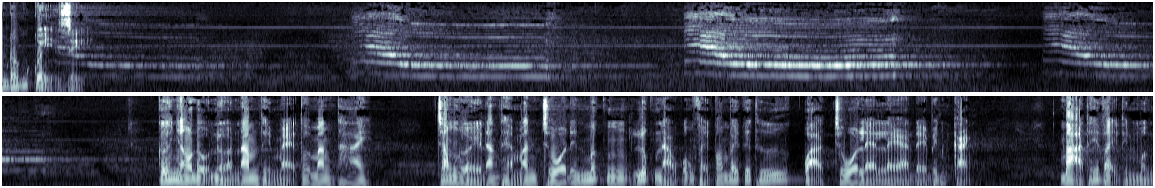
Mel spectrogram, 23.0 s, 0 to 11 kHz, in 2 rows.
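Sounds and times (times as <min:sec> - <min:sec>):
speech: 0:00.0 - 0:01.0, 0:13.1 - 0:15.2, 0:15.9 - 0:21.3, 0:22.1 - 0:23.0
black cat meowing: 0:00.7 - 0:02.2, 0:03.5 - 0:09.8, 0:10.4 - 0:12.4.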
